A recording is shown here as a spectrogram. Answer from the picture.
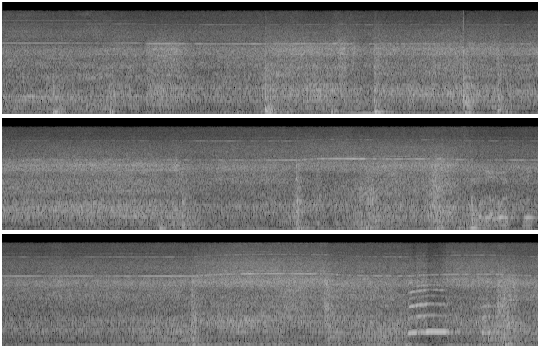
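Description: Canister vacuum cleaner running steadily with a constant motor hum and a thin high whine, with occasional short knocks as it is worked over a tiled floor.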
